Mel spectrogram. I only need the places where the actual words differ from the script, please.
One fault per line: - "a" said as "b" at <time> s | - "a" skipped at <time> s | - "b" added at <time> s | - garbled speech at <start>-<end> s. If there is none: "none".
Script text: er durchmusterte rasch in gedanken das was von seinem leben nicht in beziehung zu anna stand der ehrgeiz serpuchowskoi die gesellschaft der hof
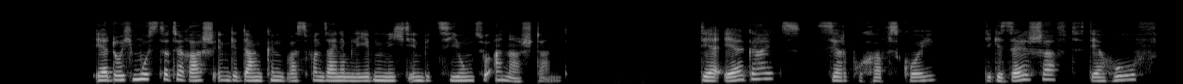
- "das" skipped at 2.9 s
